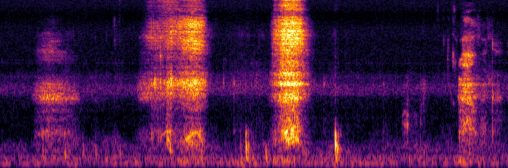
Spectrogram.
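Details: Person with a cold, very congested, unsuccessfully trying to induce a sneeze: several wet, noisy nasal blows, sniffles and snorts through a blocked nose, with one sharp sneeze-like burst; snorting.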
